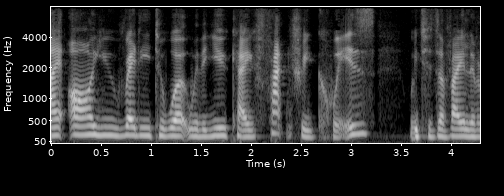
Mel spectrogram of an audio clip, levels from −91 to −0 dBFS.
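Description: At 3.62 to 3.65 s there is a short concealed packet loss. About 20 ms of the call audio failed to arrive at the decoder in time, and the receiver patched roughly 14 ms of that gap by extrapolating the preceding sound before crossfading back into the received signal. The result is a brief smear or wobble in the speech. The band stops at 8 kHz, which fits a G.722 wideband call path running at 64 kbps.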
